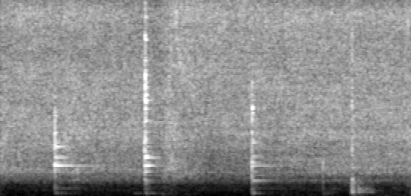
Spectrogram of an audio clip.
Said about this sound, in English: I like to add the potatoes and the carrots now so they get mixed with the flavors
